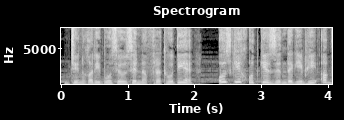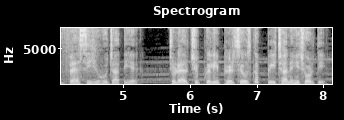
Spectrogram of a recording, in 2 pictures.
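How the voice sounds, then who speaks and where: A woman narrates a scripted cartoon story with expressive, dramatic delivery. Her pitch rises and falls in lively swings. Faint music plays softly behind her. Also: normal speed.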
